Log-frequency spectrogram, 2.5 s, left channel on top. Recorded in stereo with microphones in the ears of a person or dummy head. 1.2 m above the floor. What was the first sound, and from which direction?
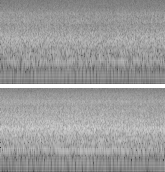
Only background noise.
